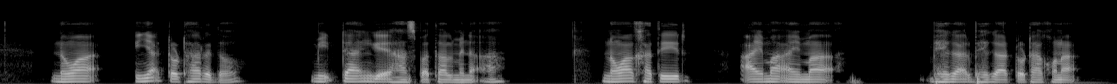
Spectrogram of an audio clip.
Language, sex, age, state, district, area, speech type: Santali, male, 30-45, West Bengal, Jhargram, rural, spontaneous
